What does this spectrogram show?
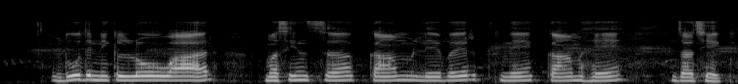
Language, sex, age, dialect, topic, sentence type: Magahi, male, 56-60, Northeastern/Surjapuri, agriculture, statement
